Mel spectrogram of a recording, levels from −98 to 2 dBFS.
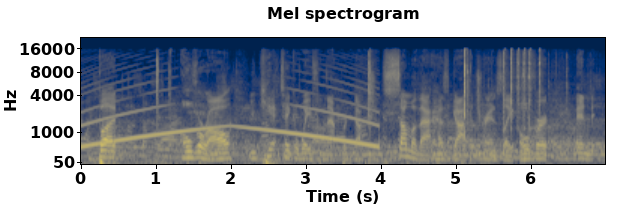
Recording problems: household noises; very loud; throughout; as loud as the speech
background chatter; loud; throughout; 4 voices, 9 dB below the speech
siren; loud; until 4 s; peak 3 dB above the speech

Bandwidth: 15.5 kHz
